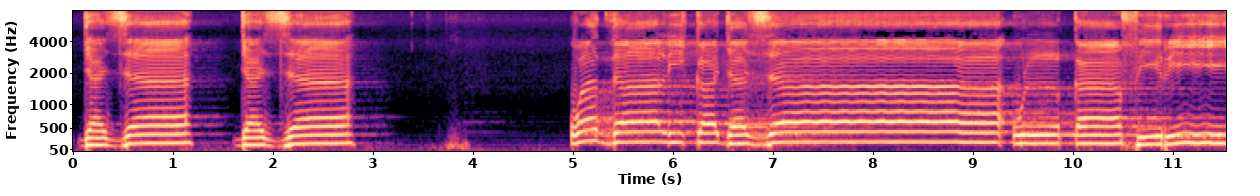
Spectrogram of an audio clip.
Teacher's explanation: jim makhrajnya ada pada tengah lidah wastul lisan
